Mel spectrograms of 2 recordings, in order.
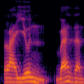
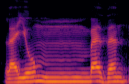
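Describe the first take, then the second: First: A clear n sound comes before the b. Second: An m sound comes before the b. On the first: The speaker calls it wrong. "bukan layun badan" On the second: The speaker calls it right. "tapi layum badan"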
